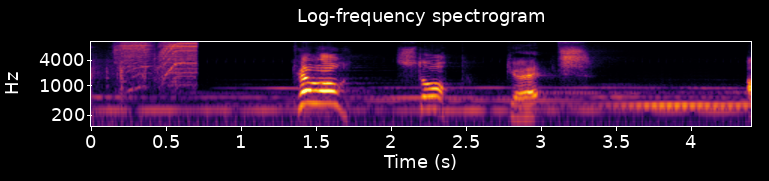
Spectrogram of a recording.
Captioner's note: Kellogg's limbs whirring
